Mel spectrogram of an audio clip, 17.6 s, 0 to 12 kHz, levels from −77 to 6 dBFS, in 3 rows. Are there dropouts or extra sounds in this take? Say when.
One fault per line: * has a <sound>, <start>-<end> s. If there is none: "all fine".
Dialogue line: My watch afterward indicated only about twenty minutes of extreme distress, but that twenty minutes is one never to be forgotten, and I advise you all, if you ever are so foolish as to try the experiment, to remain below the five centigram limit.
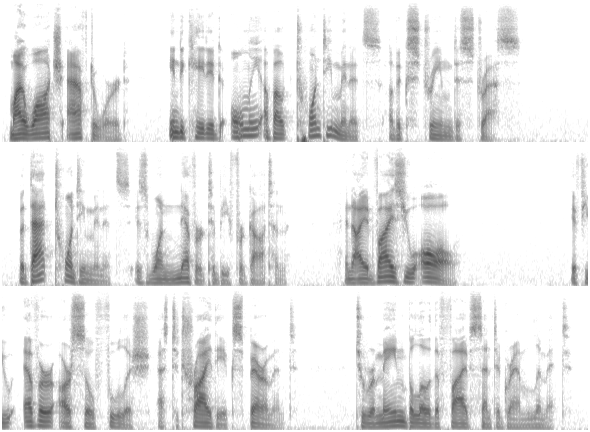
all fine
